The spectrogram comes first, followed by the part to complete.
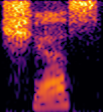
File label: "Hour", speak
